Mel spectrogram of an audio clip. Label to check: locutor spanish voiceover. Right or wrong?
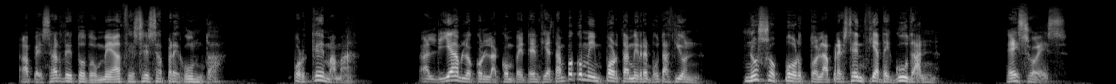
Right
